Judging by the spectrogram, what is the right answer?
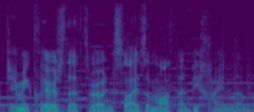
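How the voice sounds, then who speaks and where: A man with a very deep voice narrates a visual novel on a live stream. His delivery moves between storytelling and casual streamer talk. Faint music plays behind him. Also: steady tone, a little fast. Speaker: VTuber streamer reading a visual novel aloud. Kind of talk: live read-aloud narration with casual asides. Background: background music.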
